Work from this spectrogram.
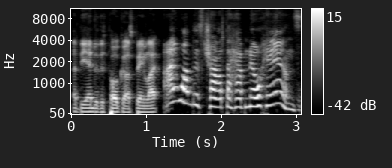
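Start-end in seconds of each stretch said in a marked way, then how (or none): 1.2-3.1 very high, camp delivery. Imitating the other speaker wrapping up a podcast: camp imitation of Sebastian.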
